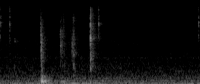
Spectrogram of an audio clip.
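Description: Computer keyboard keys tapped: about five quick clicks in the first second, then only a low background hum.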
